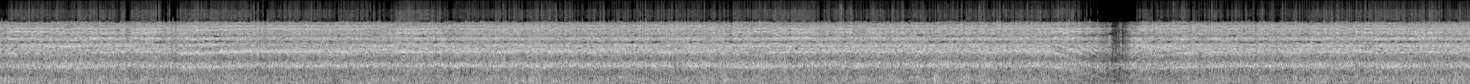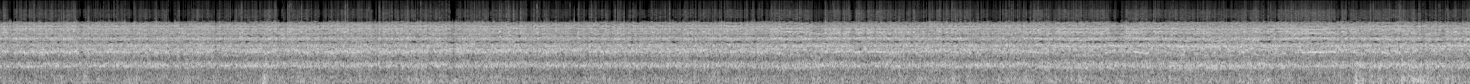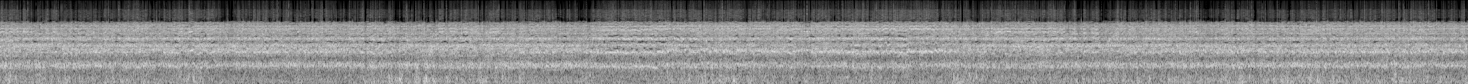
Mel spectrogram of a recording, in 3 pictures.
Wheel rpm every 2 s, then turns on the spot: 220, 230, 230, 230, 230, 140, 230, 230, 230, 230, 230, 230, 230, 220, 220, 230, 230, 220, 230, 220, 230, 230.
none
